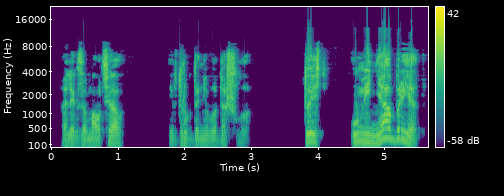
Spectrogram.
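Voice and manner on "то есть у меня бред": abrupt, high, sudden exclamation. Oleg falls silent, suddenly understands, and speaks up, exclaiming. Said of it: "воскликнул он".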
